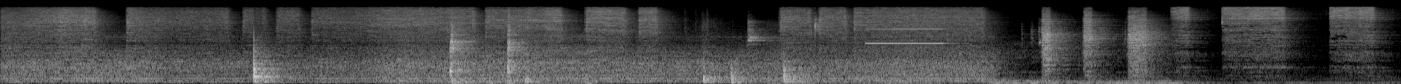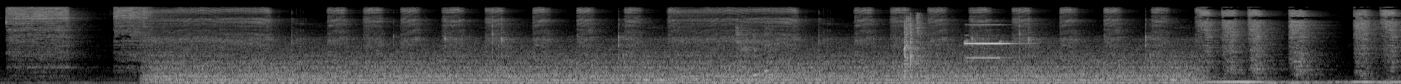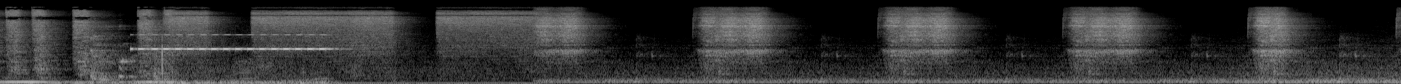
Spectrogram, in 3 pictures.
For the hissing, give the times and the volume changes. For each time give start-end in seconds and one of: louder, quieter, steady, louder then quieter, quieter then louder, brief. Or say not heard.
0.0-41.9 steady.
